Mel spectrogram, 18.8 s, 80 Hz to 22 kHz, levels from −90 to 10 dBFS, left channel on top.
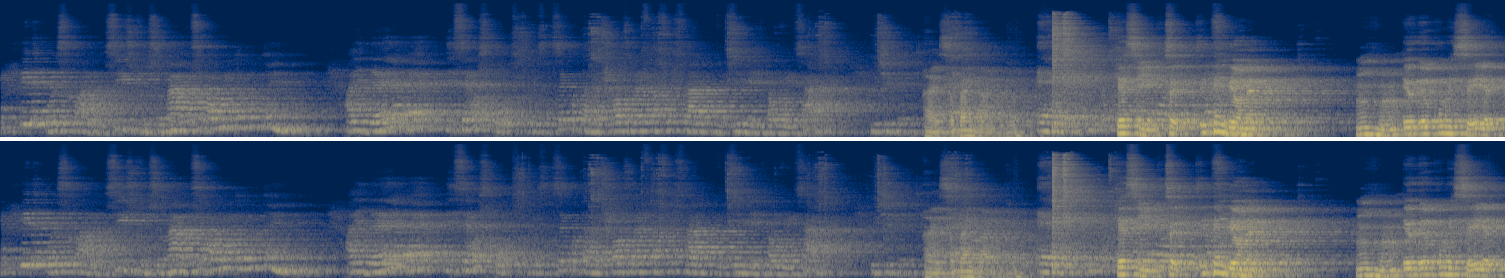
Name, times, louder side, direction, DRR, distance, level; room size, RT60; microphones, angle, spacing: voice 1, 0.0-3.7 4.1-10.3 10.7-11.1 11.7-12.0 12.9-15.7, equal, 25° left, -13 dB, 1.3 m, -31 dB
sound 1, 6.4-6.8 7.2-7.6 8.0-8.4 9.1-9.7 10.0-11.2 11.8-12.2 12.7-12.8 13.1-14.0, right 1 dB, 10° right, 0.7 m, -36 dB
voice 2, 11.5-12.8 13.9-15.7 16.9-18.6, left 1 dB, 10° left, -3 dB, 0.3 m, -18 dB
8.4 x 5.4 x 3.3 m, 2.9 s
head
